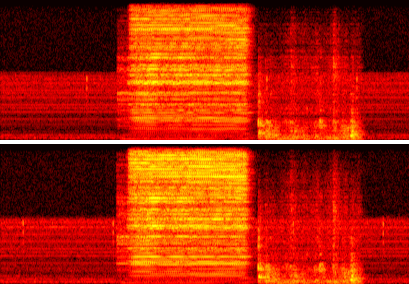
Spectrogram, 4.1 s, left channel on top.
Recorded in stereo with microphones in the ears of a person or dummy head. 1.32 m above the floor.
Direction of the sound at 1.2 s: 70° right (ahead or behind).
